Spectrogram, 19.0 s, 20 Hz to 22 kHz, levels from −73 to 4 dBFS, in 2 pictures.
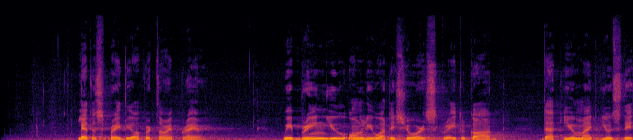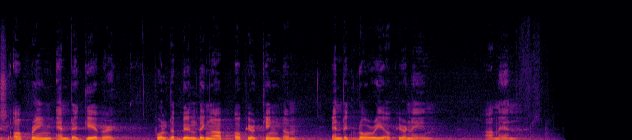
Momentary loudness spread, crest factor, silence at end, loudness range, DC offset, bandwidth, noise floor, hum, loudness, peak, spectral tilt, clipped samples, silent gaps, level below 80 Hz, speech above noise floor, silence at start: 22 LU; 18 dB; 1.25 s; 6 LU; under 0.1%; 19.5 kHz; -48 dBFS; none; -22 LUFS; -4 dBFS; -5.5 dB/octave; under 0.1%; none; -54 dBFS; 27 dB; 0.45 s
